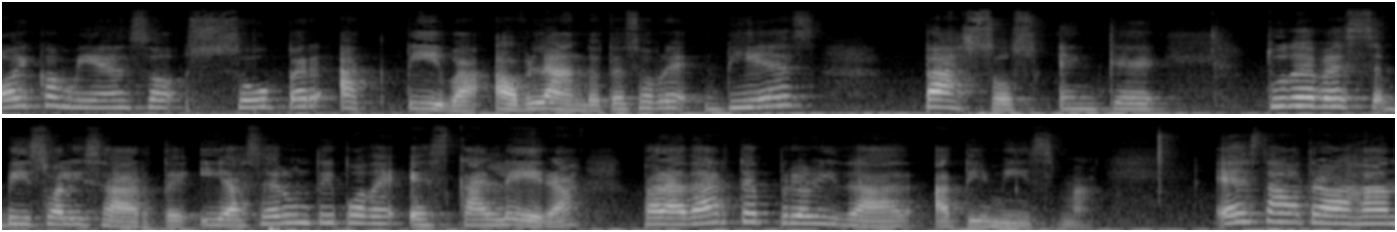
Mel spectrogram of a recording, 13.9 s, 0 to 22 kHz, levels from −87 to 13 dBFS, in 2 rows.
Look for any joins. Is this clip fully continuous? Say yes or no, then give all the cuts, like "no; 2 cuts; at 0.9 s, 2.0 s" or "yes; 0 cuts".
yes; 0 cuts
